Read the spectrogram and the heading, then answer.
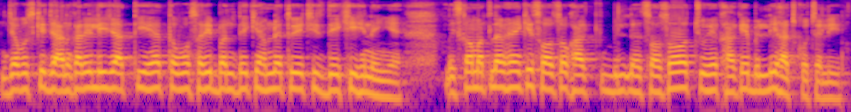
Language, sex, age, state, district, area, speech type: Hindi, male, 30-45, Madhya Pradesh, Betul, urban, spontaneous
